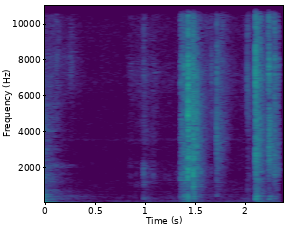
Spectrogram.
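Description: Faint handling noise while spices are added to a steel bowl: a short cluster of clicks and rustles about one and a half seconds in, then a single small click.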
